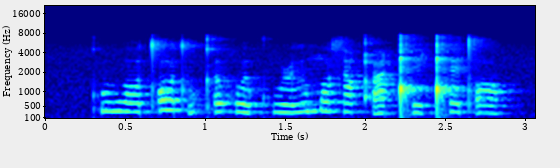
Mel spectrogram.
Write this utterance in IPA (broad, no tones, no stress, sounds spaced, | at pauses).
kʼ u w ɔ tʼ ɔ tʼ u kʼ ɜ χʷ ɛ kʷʰ ə˞ l u m ɔ s ɜ qʼ ɛ ǃʰ e ǃʰ ɛ tʼ ɔ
